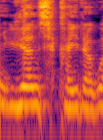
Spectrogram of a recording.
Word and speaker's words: 위안스카이: 여기에 보면 그 위안스카이라는 인물이 나옵니다. 음.이 이 위안스카이가 누구 뭐냐면은 어 중국 발음으로 위안 스카이라고 하는데 한문 발음으로는 우리나라 한문 발음으로는 그 뭐라고 하냐면은 지금 내가 원세계입니다.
